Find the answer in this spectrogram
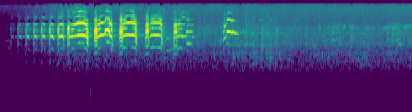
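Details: Laughing gull (Leucophaeus atricilla), single bird giving its long call: a run of about a dozen nasal, laughing notes that swell and then fade, followed by one last call.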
